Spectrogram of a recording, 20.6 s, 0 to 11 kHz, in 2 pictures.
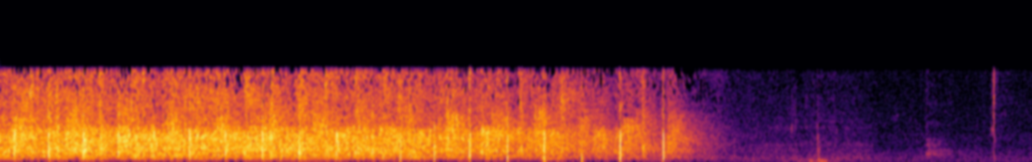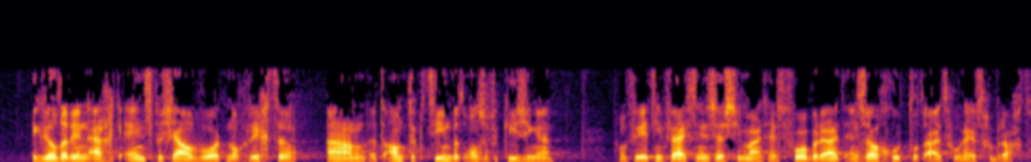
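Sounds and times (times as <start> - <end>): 
crowd applauding with dense clapping: 0.0 - 7.0
speech: 10.8 - 20.6.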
